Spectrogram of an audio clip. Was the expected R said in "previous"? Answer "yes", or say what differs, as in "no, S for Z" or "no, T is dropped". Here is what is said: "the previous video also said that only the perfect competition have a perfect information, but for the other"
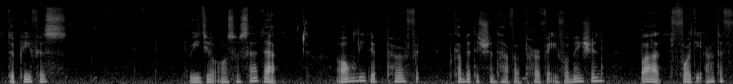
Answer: no, R is dropped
